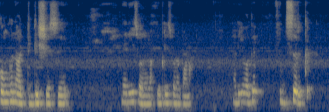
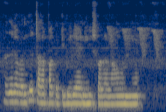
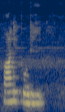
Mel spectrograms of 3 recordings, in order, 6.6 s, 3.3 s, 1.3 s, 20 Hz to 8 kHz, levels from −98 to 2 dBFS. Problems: background sounds at intervals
